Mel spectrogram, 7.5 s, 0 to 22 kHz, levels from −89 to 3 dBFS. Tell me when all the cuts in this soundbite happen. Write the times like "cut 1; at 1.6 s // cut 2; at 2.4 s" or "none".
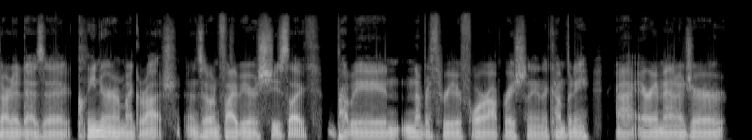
cut 1; at 3.2 s // cut 2; at 6.1 s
